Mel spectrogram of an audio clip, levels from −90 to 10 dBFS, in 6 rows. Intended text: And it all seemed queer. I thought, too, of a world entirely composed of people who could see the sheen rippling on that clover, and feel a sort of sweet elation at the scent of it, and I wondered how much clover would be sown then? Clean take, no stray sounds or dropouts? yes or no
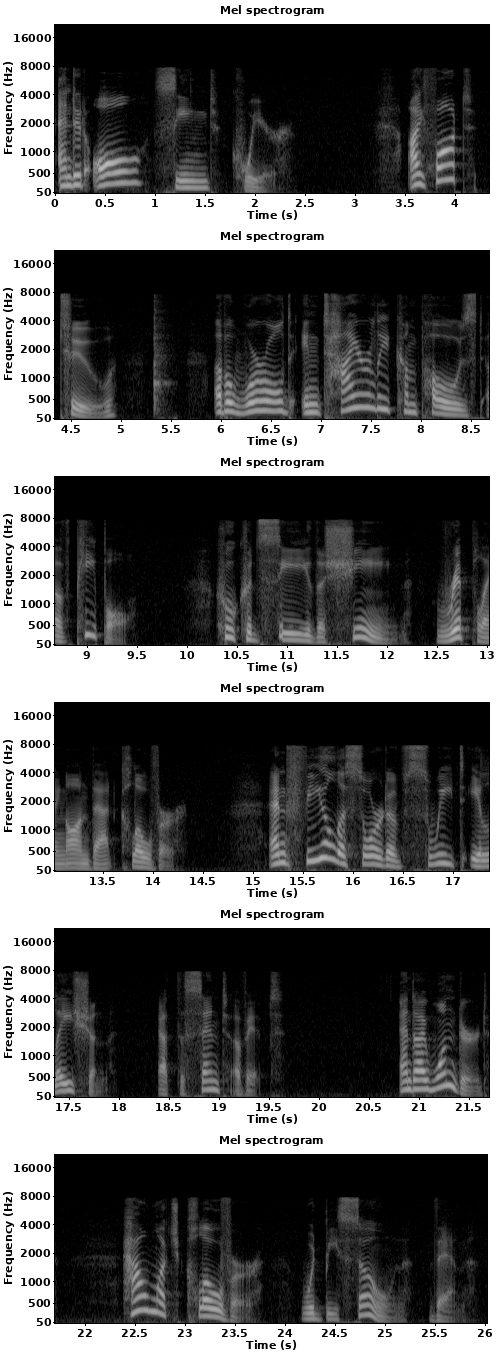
no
